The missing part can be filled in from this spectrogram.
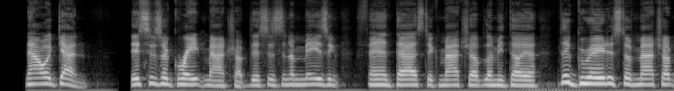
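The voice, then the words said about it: Weak Donald Trump impression. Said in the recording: “my Trump impression is not very good. Huge. I can't do it anymore.”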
